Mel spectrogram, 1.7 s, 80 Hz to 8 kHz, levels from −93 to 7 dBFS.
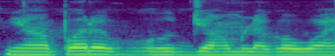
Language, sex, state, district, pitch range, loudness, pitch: Hindi, male, Uttar Pradesh, Shamli, 160-170 Hz, -15 LUFS, 165 Hz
